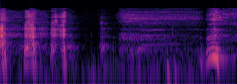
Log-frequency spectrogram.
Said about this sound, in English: Still coughing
